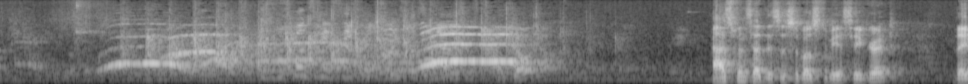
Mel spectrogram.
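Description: Young people shout and call out in a large echoing hall.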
